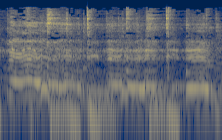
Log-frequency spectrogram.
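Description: Live band playing dance music: a wavering, heavily vibratoed melody line over a steady, repeating drum and bass beat.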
